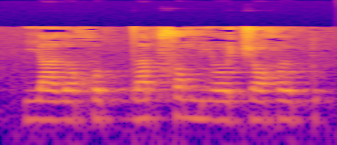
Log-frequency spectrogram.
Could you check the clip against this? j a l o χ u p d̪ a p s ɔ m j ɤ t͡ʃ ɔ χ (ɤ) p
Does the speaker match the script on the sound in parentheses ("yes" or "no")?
no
